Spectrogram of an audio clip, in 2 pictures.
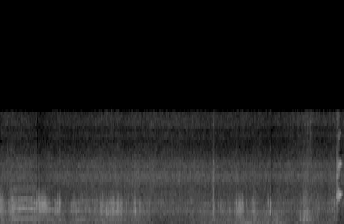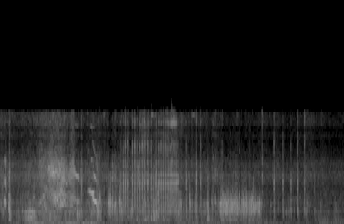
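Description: Wind buffeting the microphone and water rushing past the hull of a small sailing yacht, with a cluster of knocks and splashy noise in the middle.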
